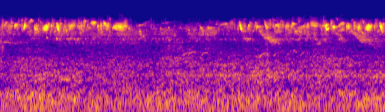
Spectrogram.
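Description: A European serin sings a very high, fast, jingling twitter in two long bursts separated by a brief quieter pause.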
